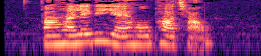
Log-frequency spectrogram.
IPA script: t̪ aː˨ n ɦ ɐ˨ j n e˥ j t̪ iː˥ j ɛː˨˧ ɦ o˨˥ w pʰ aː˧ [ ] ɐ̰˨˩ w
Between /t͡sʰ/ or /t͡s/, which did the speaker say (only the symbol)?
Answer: t͡sʰ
